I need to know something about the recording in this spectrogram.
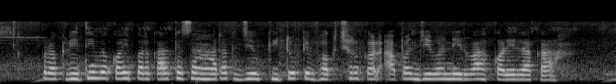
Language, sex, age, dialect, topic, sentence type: Bhojpuri, female, 18-24, Northern, agriculture, question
